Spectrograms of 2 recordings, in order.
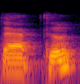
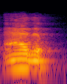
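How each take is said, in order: First: The first vowel is dropped entirely. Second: The first vowel is pronounced and stressed. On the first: "발음 안 해도 돼요" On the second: "발음을 하려면 강세를 줄 때 하는 거예요"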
